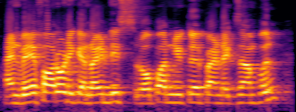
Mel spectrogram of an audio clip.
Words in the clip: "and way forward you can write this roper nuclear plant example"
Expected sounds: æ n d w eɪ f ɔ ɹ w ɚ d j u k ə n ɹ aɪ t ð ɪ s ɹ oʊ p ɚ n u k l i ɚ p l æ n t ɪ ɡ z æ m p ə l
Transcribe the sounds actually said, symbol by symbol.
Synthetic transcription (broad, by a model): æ n d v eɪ f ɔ ɹ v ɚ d j u k ə n ɹ aɪ t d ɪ s ɹ oʊ p ɚ n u k l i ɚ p æ n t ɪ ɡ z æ m p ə l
